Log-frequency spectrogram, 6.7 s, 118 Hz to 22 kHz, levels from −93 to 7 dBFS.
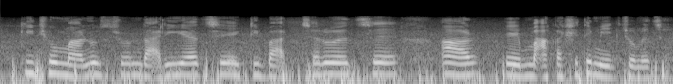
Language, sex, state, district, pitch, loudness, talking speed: Bengali, female, West Bengal, Jhargram, 200 Hz, -17 LUFS, 115 wpm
